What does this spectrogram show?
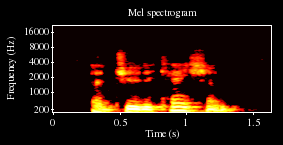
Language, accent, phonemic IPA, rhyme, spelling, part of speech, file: English, Southern England, /ə(d)ˌd͡ʒu.dɪˈkeɪ.ʃən/, -eɪʃən, adjudication, noun, LL-Q1860 (eng)-adjudication.wav
- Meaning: 1. The act of adjudicating, of reaching a judgement 2. A judgment or sentence 3. The decision upon the question of whether the debtor is a bankrupt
